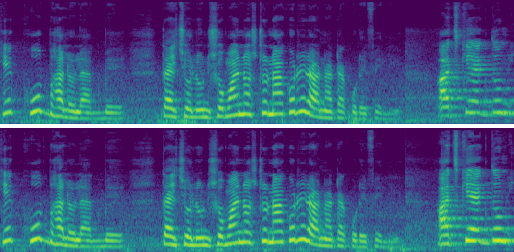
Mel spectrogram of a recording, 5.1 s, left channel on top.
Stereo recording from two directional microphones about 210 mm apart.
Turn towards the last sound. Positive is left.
turn(degrees=-30)  # may be behind; listen again after turning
